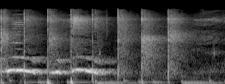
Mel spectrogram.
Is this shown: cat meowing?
no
